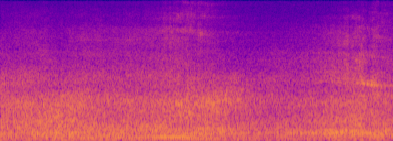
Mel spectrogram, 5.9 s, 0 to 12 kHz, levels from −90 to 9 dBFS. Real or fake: real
